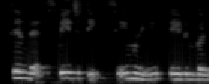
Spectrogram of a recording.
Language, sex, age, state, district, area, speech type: Tamil, female, 18-30, Tamil Nadu, Nagapattinam, rural, read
